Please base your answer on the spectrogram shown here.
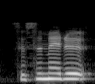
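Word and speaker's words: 進める: 됩니다 자 연차 뜻으로는 또는 스스메르 스스메르 한편으로는 신 신이라고 각각 발음해줘요 대표적인 음도 거의부터 소개해 볼게요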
